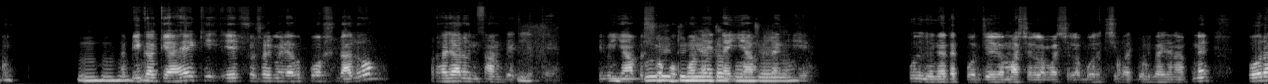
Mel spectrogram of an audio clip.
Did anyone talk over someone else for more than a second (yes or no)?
yes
